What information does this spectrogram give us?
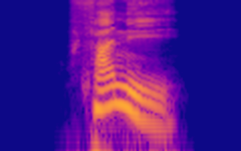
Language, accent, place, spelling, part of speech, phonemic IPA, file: German, Germany, Berlin, Fanny, proper noun, /ˈfani/, De-Fanny.ogg
- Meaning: a female given name from English, equivalent to English Fanny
